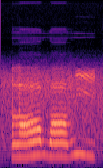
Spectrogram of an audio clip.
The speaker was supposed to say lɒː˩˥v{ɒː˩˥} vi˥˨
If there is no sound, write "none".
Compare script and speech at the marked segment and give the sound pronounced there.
ɒː˧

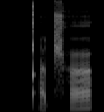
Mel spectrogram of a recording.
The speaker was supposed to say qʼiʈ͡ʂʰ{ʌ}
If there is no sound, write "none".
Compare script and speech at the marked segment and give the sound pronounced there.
ʌ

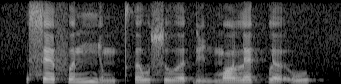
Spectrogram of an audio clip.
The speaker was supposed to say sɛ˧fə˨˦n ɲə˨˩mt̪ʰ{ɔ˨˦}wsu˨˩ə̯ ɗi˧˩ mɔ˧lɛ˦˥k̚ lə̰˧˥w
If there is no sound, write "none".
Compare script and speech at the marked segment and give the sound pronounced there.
ə˨˦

